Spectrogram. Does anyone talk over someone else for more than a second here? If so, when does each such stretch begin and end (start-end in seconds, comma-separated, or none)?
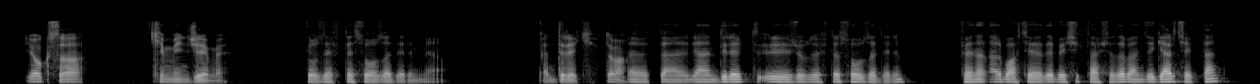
none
